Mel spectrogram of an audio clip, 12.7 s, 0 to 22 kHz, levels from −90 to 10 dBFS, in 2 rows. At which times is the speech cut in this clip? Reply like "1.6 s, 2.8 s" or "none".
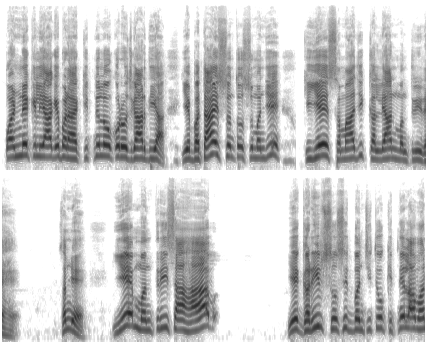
4.3 s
